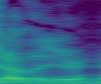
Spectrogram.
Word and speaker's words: Chevalier: Chevalier, yep.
